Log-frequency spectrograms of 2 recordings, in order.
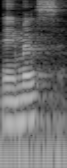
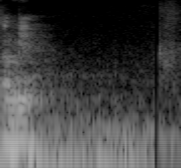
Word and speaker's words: Amis: Now, a lot of people say Amos, but the owner said the name was actually But it's it's French. Yeah, they it's correctly pronounced ami. So it's not amus. It's not amus. It's ami.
